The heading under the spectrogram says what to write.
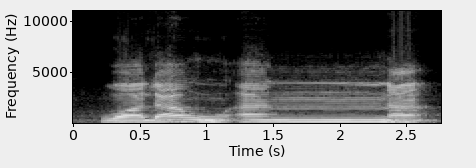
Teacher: নুনে যদি তাসদিদ হয় গুন্না করা ওয়াজিব হয়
